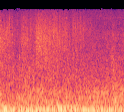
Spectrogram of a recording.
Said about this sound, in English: Suddenly, the ground detonated upwards. Marble, rock, and other alien materials careening against the walls and ceiling.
